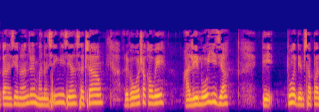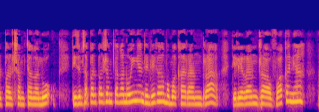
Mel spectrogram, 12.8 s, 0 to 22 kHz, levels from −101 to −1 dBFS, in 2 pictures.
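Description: A speech recording with plainly audible MP3 compression damage throughout: the sound is watery and swirly, with chirpy sibilants. On a spectrogram, everything stops sharply at 8.3 kHz, with speckled holes below where weak bands drop out, which fits a likely bitrate around 32 kbps.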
